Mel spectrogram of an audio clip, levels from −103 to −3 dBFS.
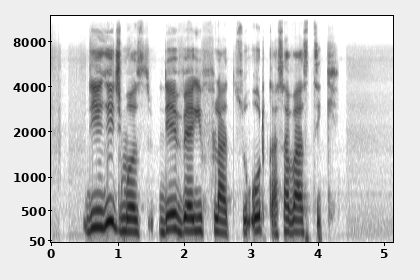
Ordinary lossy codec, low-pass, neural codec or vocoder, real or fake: none; 10.8 kHz; none; real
